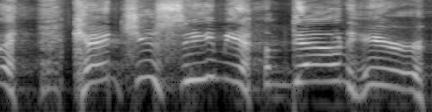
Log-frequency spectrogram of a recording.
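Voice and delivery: very high, frantic, screaming holler. Acting out a stranded man calling to a helicopter, screaming and hollering. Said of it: "screaming and hollering".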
